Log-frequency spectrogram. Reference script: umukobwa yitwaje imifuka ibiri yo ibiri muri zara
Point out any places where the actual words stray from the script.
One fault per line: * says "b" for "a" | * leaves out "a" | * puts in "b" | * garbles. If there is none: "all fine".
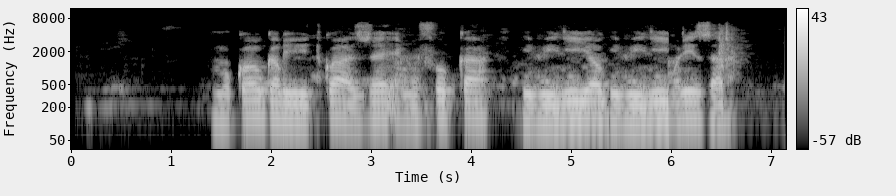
all fine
